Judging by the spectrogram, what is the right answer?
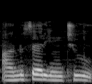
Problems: constant background noise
